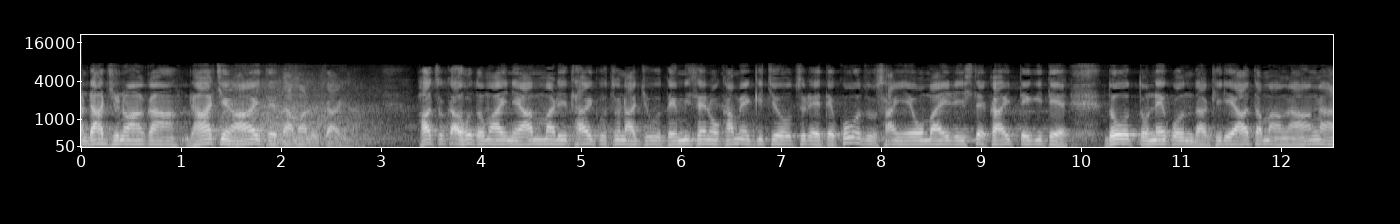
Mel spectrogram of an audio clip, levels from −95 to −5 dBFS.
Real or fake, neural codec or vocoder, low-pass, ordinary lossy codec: real; none; 7.2 kHz; none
